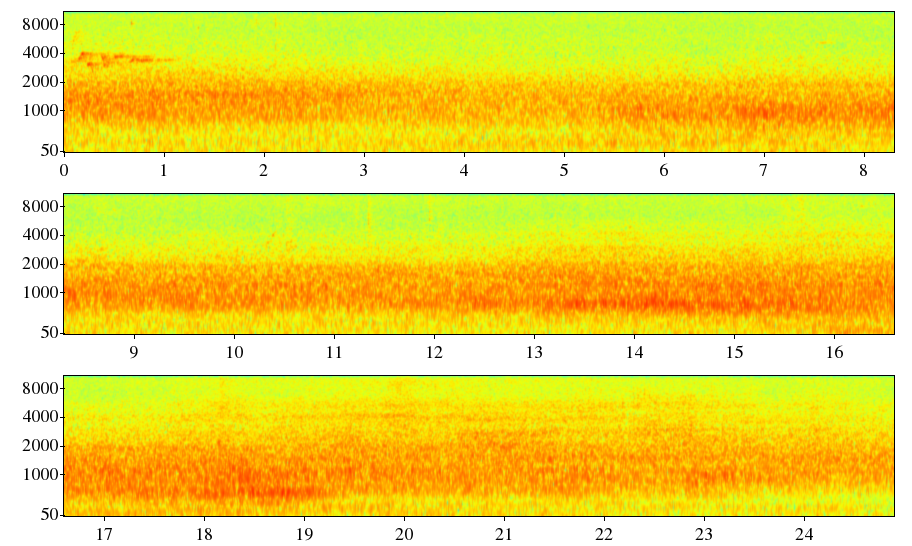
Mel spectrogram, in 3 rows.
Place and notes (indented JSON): {
  "title": "Limerick City, Co. Limerick, Ireland - Ted Russel Park",
  "date": "2014-07-18 13:44:00",
  "description": "road traffic noise from Condell Road, industrial noise from across River Shannon, birds",
  "latitude": "52.66",
  "longitude": "-8.66",
  "altitude": "5",
  "timezone": "Europe/Dublin"
}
